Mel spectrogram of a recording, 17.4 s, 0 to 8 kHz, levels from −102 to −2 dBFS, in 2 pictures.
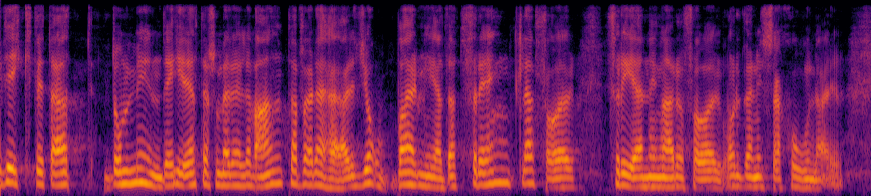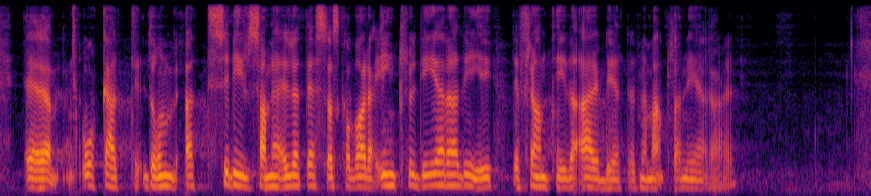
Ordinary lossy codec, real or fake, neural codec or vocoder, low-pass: none; fake; codec, 24 kHz, 3 kbps, HILCodec; 7.2 kHz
